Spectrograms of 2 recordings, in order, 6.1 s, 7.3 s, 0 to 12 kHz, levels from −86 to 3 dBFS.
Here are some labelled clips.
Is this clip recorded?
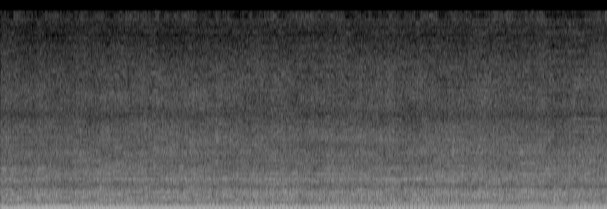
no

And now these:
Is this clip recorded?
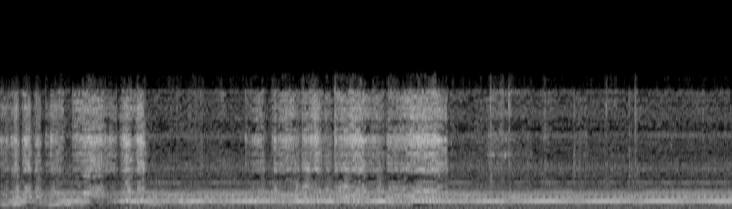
no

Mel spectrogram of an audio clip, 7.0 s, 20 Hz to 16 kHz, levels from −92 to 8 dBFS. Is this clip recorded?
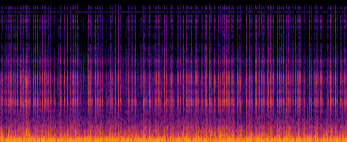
yes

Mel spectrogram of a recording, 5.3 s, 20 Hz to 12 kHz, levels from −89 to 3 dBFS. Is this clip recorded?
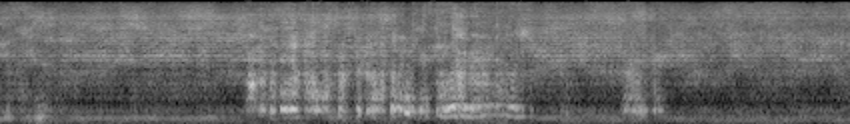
no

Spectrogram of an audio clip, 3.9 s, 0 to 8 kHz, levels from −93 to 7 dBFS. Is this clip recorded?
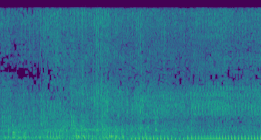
yes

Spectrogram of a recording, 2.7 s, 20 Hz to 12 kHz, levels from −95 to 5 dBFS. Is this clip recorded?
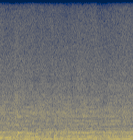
no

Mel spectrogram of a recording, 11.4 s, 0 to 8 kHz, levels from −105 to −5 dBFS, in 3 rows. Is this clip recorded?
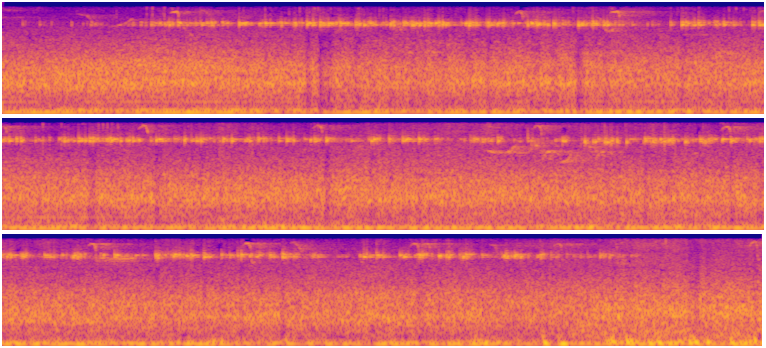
yes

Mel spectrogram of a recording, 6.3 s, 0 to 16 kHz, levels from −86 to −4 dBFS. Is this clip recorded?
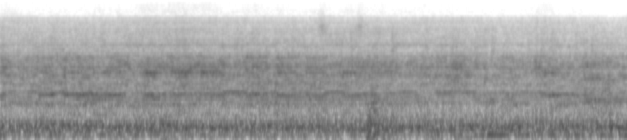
no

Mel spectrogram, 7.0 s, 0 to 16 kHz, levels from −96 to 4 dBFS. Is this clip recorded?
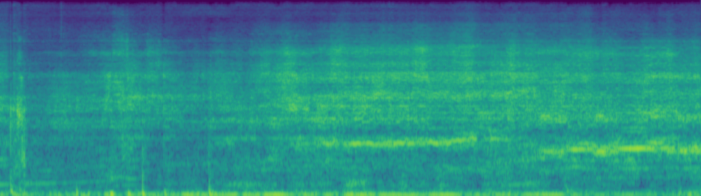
no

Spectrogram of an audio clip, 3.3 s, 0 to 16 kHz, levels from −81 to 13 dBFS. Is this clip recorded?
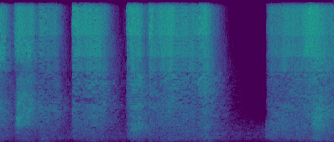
yes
